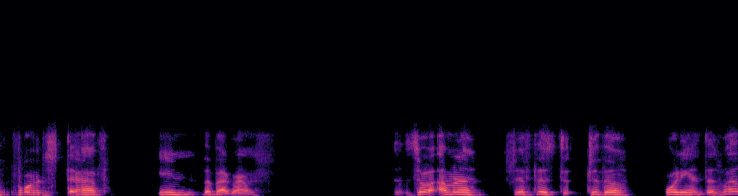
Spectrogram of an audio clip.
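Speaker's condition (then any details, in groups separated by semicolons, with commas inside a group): Cerebral palsy; needs help getting around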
